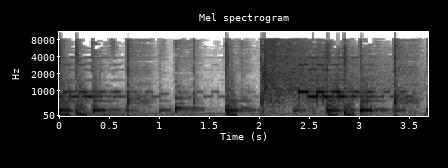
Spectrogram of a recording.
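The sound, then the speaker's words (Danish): A telephone rings with a loud electronic ringtone: short tonal melody notes over sharp, rhythmic percussive hits, repeating for a few seconds with no one speaking. “Du ser ringe telefonen, og det redder mit hjerte.”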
